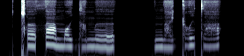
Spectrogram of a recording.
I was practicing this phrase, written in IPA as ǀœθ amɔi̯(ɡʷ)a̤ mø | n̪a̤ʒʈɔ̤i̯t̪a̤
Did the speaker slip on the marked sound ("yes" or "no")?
yes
